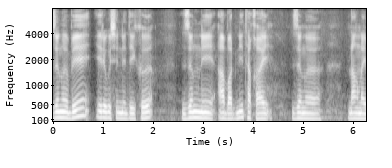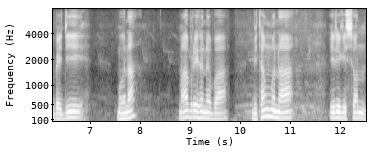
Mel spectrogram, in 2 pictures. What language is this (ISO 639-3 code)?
brx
